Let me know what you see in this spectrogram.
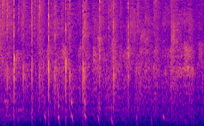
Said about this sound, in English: Let's give Sarah applause.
